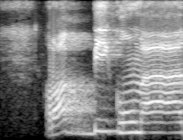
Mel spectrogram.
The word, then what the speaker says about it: رَبِّكُمَا: دیکھیں فَبِأَيِّ آلَاءِ رَبِّكُمَا، ربی پڑھنا، ربے نہیں پڑھنا، رَبِّكُمَا تُكَذِّبَانِ۔ اب ہم اس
